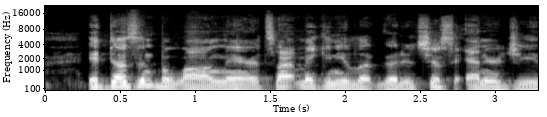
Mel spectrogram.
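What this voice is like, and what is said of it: Usual voice. Nothing is said of it.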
